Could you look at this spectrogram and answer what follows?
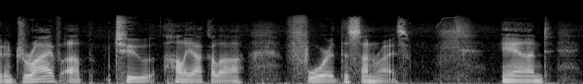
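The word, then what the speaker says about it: Haleakalā: it line over the a and so it's pronounced as a long long and duration a hakala and it's a national park at the top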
